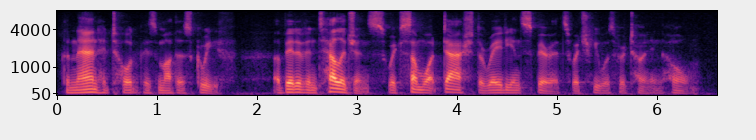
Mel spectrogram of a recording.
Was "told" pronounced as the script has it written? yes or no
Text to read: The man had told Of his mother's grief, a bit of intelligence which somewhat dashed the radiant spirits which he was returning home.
yes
